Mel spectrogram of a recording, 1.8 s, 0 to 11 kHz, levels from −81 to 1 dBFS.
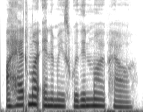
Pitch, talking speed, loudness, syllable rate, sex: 185 Hz, 235 wpm, -18 LUFS, 7.1 syllables/s, female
